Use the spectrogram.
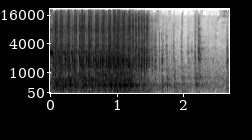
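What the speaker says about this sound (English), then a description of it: "Using an 18mm wrench, hold the back of the sway bar link while using a 15mm socket to snug down the nut" A socket ratchets a 15mm nut down onto a sway bar link on a 2000-2007 Ford Focus front strut, a rapid buzzing run of clicks that stops abruptly and is followed by a few faint, scattered taps.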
